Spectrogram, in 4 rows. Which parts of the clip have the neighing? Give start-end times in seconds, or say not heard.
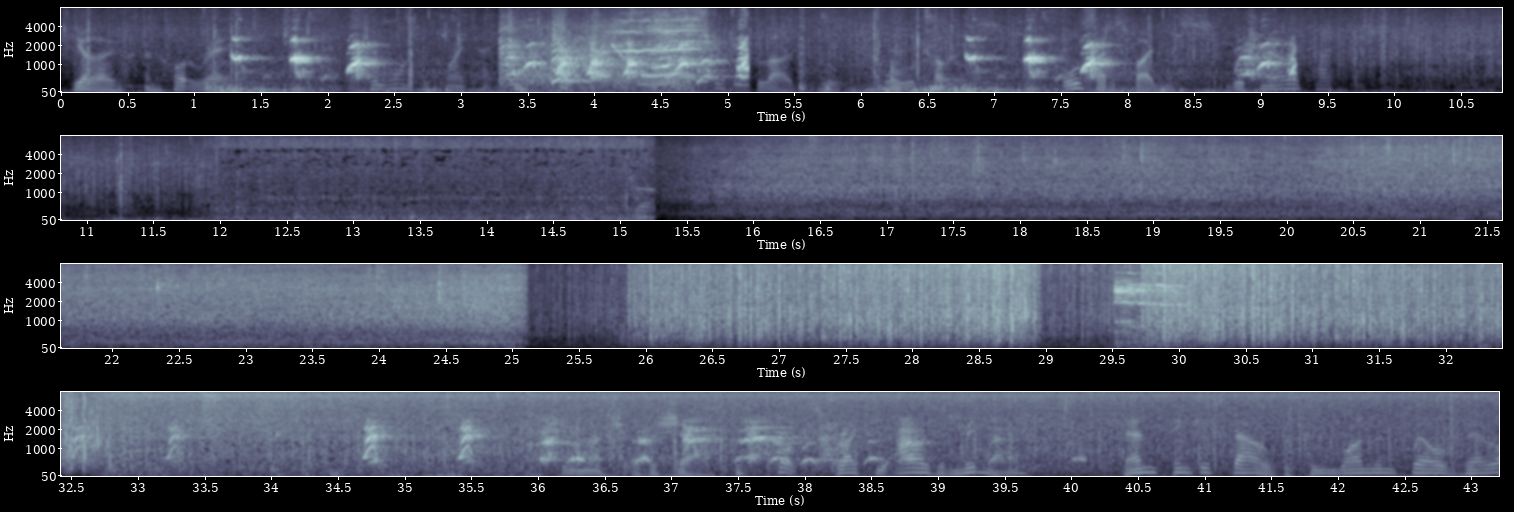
3.2-4.9, 29.5-30.1.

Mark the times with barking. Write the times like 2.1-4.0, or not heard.
1.1-9.3, 32.0-40.1.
